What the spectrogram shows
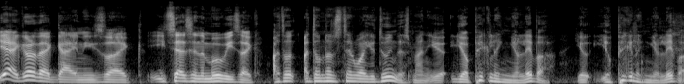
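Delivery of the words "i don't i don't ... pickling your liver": put-on, accented, Russian-sounding voice. Retelling what a doctor said in a movie: imitating a Russian-sounding accent. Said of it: "he sounds like he's Russian".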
